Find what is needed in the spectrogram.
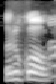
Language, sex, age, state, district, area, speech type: Urdu, female, 60+, Uttar Pradesh, Gautam Buddha Nagar, rural, read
